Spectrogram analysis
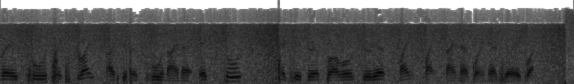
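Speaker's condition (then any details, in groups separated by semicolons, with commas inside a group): No condition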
